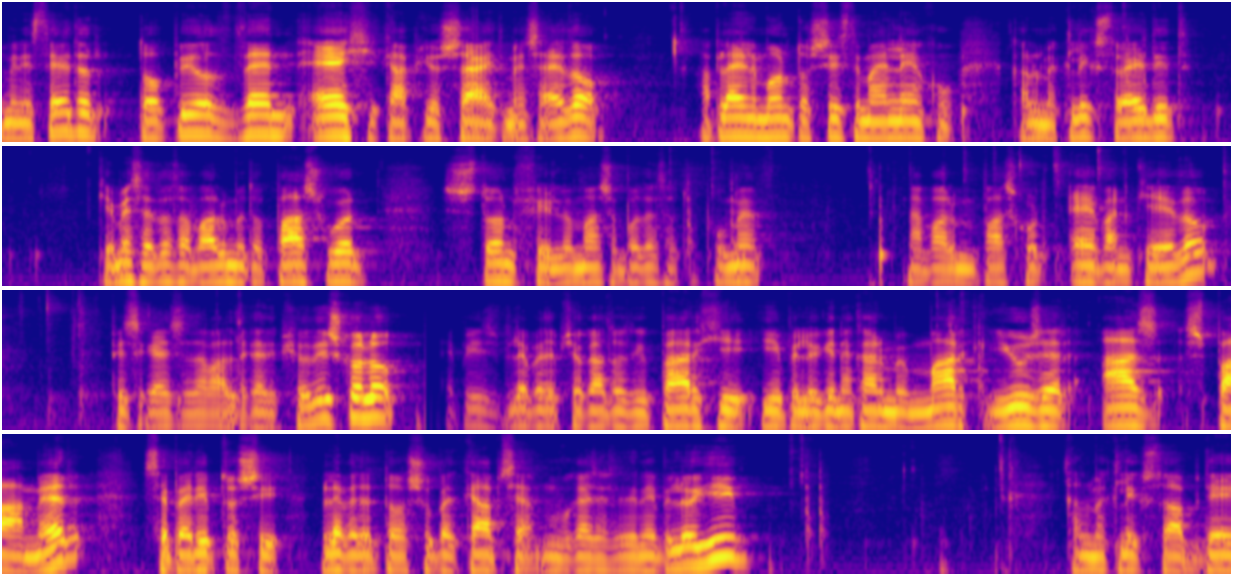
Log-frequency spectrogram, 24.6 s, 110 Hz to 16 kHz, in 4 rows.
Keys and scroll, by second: 11.6 Tab.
